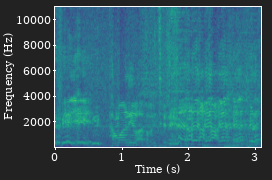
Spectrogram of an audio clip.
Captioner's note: laughs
